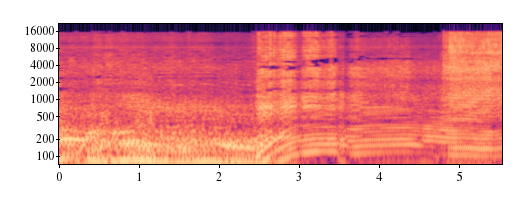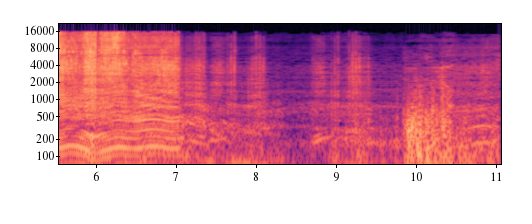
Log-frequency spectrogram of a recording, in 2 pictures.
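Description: Off-road 4x4 SUV's engine working hard as it climbs a steep dirt slope, its pitch rising and falling with the throttle. The sound changes abruptly a few times and drops lower for a few seconds after about seven seconds.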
